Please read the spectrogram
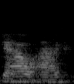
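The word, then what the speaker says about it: Gallag: So Galag. Like, Gulag, but G-A-L-L-A-G.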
